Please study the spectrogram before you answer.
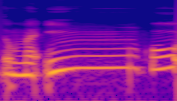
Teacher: إخفاء النون الساكنة عند حرف الكاف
